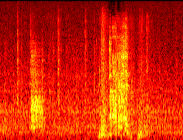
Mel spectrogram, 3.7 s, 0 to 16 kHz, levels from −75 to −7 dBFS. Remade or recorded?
recorded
